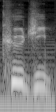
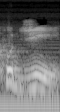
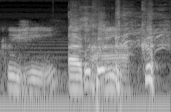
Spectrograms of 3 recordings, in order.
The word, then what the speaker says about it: Coogee: It's called Coogee, not Coogee. Coogee. He's now pronouncing everything as French because of that correction. There's no French, there's no S in Coogee.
